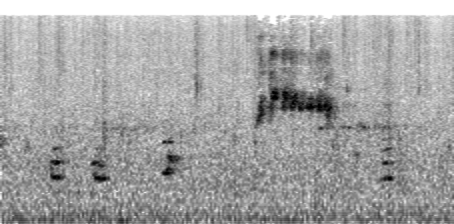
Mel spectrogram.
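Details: Pied butcherbird singing and mimicking car alarms and a cat's meow while sheltering from rain under verandah eaves; a few short mid-pitched whistles lead into a bright, harsh, high burst lasting under a second, with rain in the background.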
